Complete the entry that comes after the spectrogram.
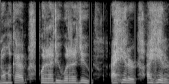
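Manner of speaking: put-on frantic, panicked babbling with rambling repeats. Retelling what a bystander heard the driver keep saying: imitating someone rambling in panic. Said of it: "Brandy rambling".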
